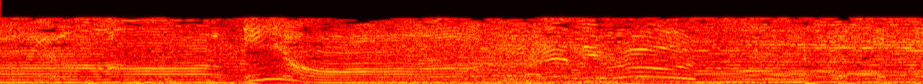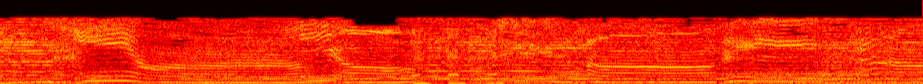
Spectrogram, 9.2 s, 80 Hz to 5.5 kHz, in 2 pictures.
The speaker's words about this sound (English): The actual sound of the trucks today in Washington, this time only about 150 of them came to town.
